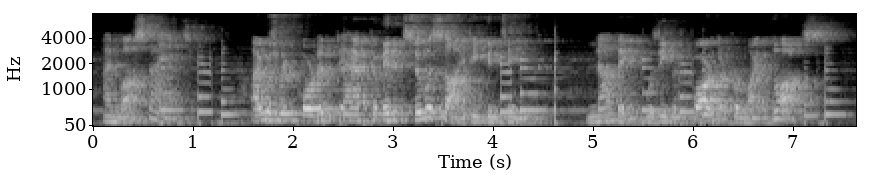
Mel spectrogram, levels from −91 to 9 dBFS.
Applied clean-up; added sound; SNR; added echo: none; Electric guitar; 10 dB; reverberation time 0.7 s.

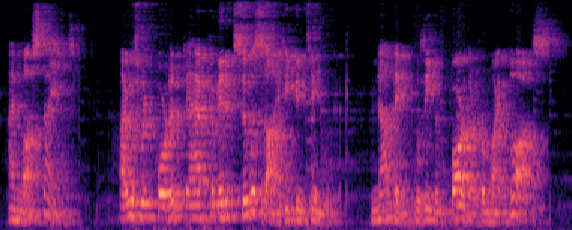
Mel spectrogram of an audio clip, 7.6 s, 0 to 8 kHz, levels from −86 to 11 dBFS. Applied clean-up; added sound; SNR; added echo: neural separator model SepFormer DNS4.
